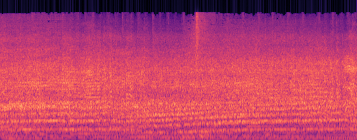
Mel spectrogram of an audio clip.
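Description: Racing car engines roar loudly as the cars speed past.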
